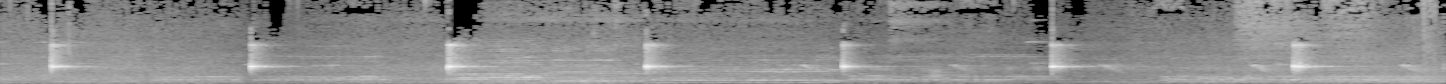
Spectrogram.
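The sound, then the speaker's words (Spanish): A voice chants a steady, droning melody while two wooden objects knock together in sharp, regular clacks about every two seconds, seven strikes in all, clear. “esa melodía, ese, canturreo que tiene y el golpear ahí de, ese objeto, de, esos dos objetos de madera que, como veis, golpean y suenan.”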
